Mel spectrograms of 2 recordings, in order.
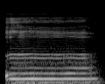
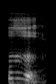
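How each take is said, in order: First: The syllable is said with the first tone. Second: The syllable is said with the fourth tone. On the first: "The first tone" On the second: "Fourth tone"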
